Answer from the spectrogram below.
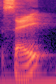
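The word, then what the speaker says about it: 死: So in Cantonese, 4 is say, and death is say.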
